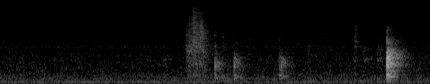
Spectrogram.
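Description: A few light clicks and taps of forks and spoons against small cups as candies are dipped in melted chocolate, with a sharper click about two seconds in and the loudest near the end, over quiet room tone.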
